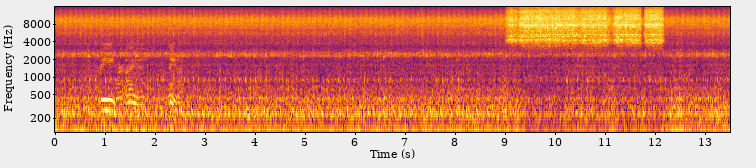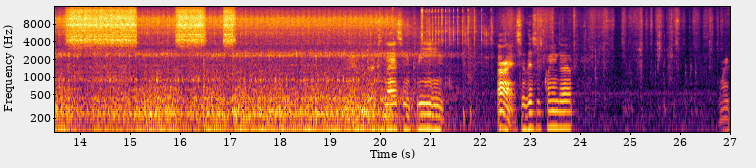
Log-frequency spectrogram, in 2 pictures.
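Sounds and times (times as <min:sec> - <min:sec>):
steady mechanical hum: 0:00.0 - 0:27.0
hissing spray: 0:09.0 - 0:12.2, 0:13.7 - 0:15.2, 0:15.9 - 0:17.2.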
